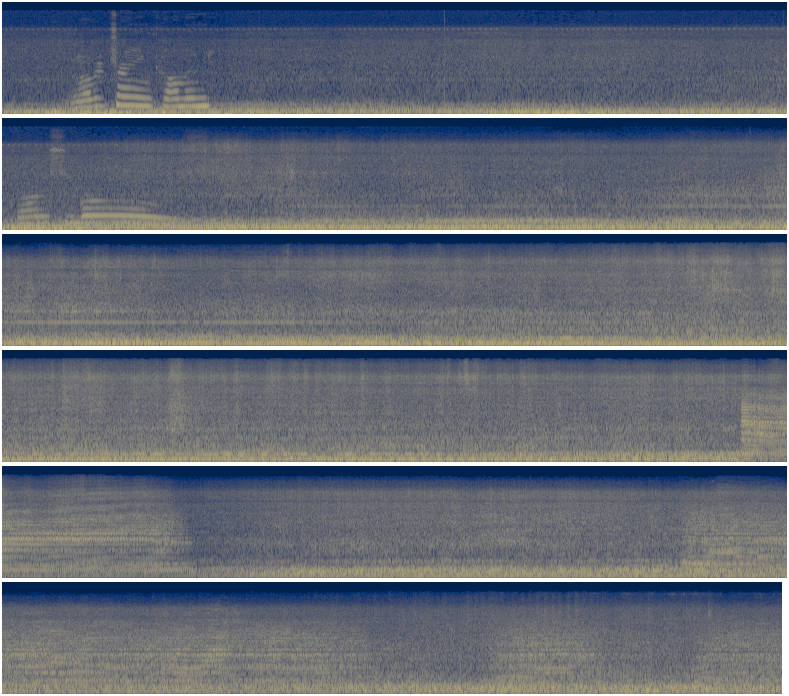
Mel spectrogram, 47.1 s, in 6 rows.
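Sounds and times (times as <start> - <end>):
diesel locomotives passing: 0.0 - 47.0
locomotive air horn: 14.4 - 18.8, 30.9 - 33.4, 38.2 - 43.2, 44.1 - 45.4, 46.2 - 47.0.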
